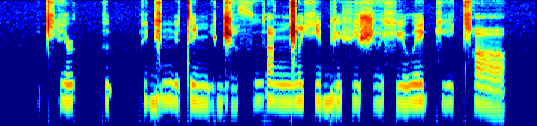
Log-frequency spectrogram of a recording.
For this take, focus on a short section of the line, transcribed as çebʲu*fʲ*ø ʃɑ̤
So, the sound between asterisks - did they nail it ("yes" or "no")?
yes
